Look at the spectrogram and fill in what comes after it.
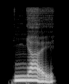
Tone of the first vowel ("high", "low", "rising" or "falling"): falling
